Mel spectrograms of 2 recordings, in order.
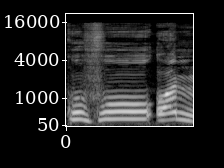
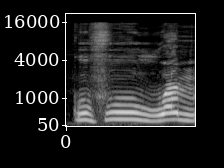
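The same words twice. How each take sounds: First: কুফুয়ান drawn out slowly and a little higher; slow recitation. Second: কুফুয়ান drawn out slowly, rising at the end; slow recitation. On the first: Teacher reciting the word slowly for learners. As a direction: ease through কুফুয়ান slowly. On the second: Teacher repeating the word slowly. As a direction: stretch কুফুয়ান gently. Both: Shown as a demonstration. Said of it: "উচ্চারণ দিয়ে পড়ব".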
